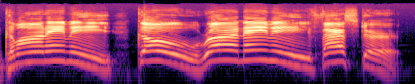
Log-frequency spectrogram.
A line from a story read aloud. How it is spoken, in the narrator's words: everyone on his team was screaming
